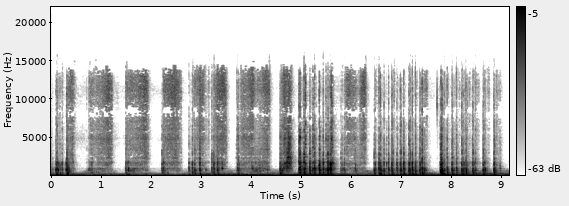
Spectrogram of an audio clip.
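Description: A small rectangular red printed cardboard perfume box, possibly hollow or holding a bottle, is held upright and tapped on its faces with fingertips and nails. Quick, dry taps and clicks come in bursts with scratchy, scraping brushes between them, each one dying away almost at once. A steady low hum sits underneath throughout.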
